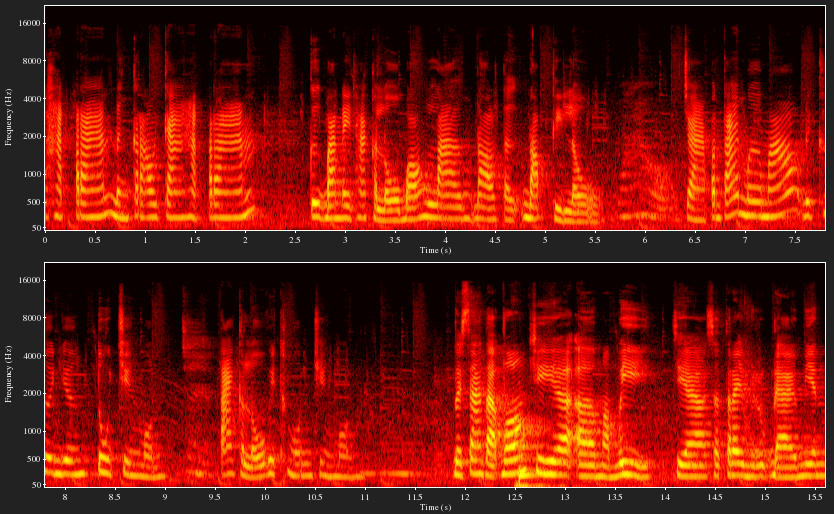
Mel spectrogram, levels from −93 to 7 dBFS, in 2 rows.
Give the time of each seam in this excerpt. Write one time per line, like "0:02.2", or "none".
none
